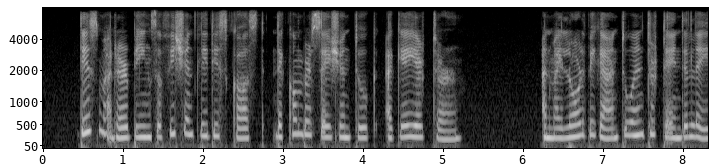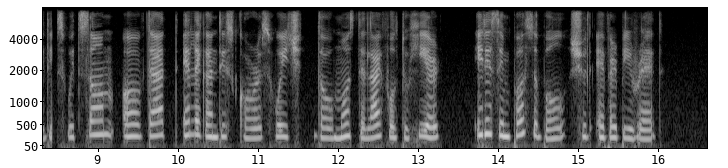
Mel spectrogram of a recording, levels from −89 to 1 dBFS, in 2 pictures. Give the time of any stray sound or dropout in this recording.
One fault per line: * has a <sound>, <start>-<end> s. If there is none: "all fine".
* has a dropout, 8.4-8.5 s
